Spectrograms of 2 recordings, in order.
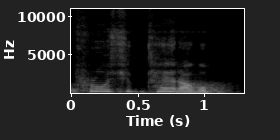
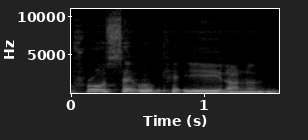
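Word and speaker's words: προσευχή: 한국 구글에 찾아보면 이 헬라어를 프로슈케라고 발음을 해놨는데요. 그거 좀 잘못된 발음이에요. 정확한 발음은 프로세우케이라는 발음이에요.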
